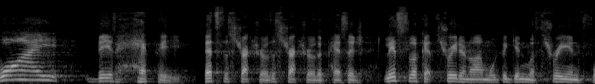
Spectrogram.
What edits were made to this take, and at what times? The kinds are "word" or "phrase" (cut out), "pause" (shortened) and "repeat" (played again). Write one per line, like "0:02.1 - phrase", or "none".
0:01.1 - word
0:01.9 - pause
0:02.7 - repeat
0:05.0 - word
